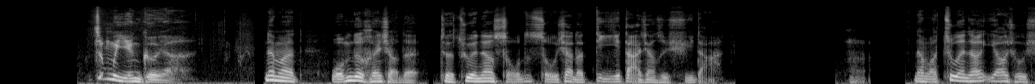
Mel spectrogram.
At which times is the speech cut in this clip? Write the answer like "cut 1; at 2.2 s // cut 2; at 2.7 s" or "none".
cut 1; at 2.5 s // cut 2; at 4.3 s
